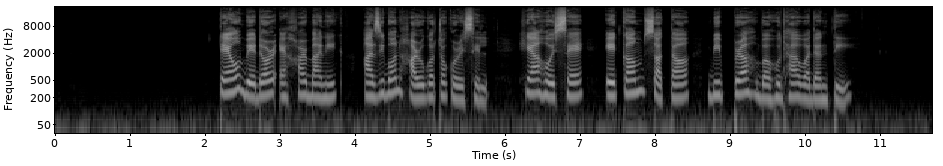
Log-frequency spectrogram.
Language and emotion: Assamese, neutral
